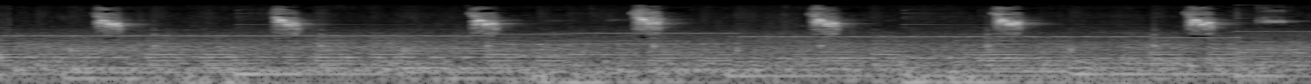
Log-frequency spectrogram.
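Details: Rescued young Eurasian tree sparrow, found alone and now kept in a cage, begs for food with sharp, high chirps, about one each second, seven in a row, over soft background music.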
